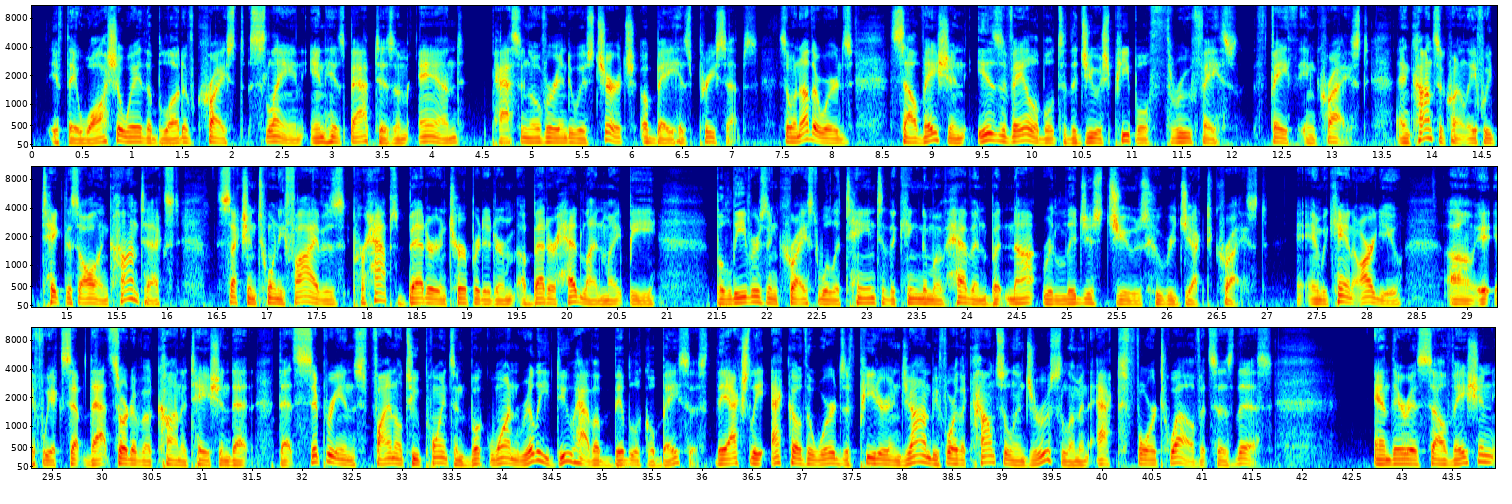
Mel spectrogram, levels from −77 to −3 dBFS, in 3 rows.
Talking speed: 175 wpm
